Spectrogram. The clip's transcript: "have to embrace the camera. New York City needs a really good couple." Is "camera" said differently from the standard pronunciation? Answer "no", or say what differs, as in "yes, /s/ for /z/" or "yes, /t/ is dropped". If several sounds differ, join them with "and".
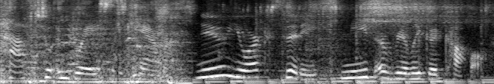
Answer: no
